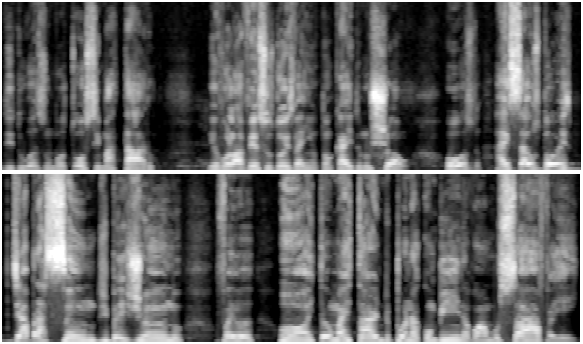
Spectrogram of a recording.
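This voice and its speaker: A man's voice: a little high, no echo, clean studio sound. A middle-aged Brazilian man giving a spiritist lecture, telling stories and asking rhetorical questions. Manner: animated storytelling with rhetorical questions.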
